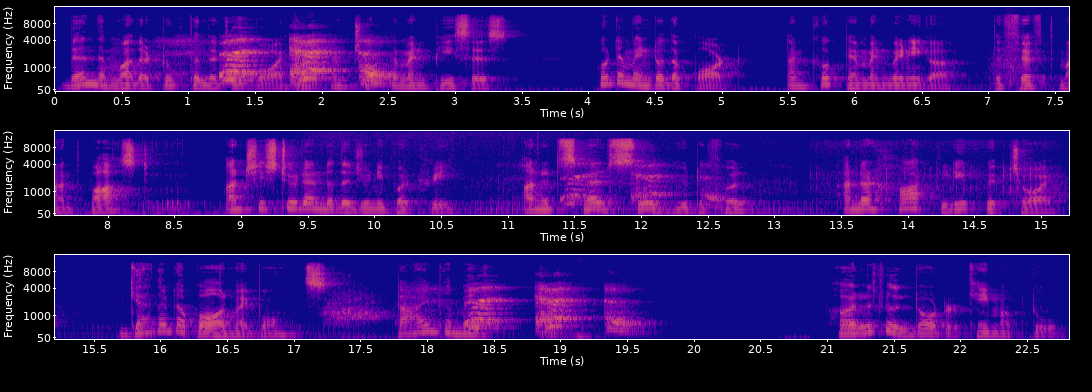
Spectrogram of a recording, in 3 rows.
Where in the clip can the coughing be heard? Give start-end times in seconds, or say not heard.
0.7-2.5, 10.8-12.8, 17.9-19.6.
